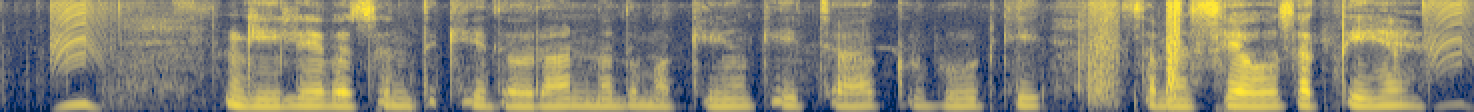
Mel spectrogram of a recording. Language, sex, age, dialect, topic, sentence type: Hindi, female, 18-24, Awadhi Bundeli, agriculture, statement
